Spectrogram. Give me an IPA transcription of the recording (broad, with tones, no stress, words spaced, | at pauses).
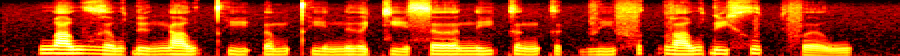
wa˧wɣə˨˩˨w ɗɨ˨˩˨ŋa˨˩˦wt̪ʰi˨˩˨ʔə˨˩˦m t̪ʰi˨˩nɨ˨˩ə̯ci˨˩˨ səː˧ni˧˥ kə˨˩˦ŋkə˨˩k̚ vi˨˩˦ fə˦˥k̚va˧˥wɗi˧˥ xu˦˥t̚ fə˨˩˨w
